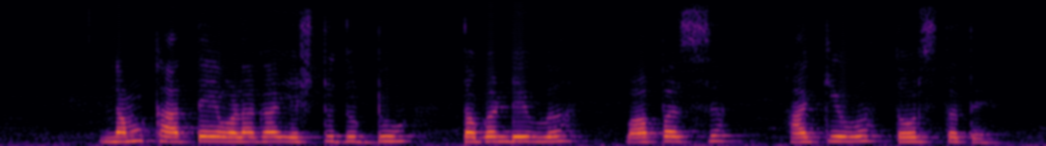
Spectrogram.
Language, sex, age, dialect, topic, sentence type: Kannada, female, 18-24, Central, banking, statement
